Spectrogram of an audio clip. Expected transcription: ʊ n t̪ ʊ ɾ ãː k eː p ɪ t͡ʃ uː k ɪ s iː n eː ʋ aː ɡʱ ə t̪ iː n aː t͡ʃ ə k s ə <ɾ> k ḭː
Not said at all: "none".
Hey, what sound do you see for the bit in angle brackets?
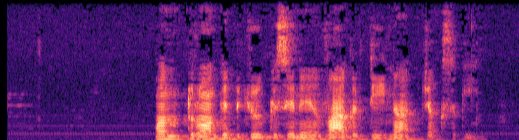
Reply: none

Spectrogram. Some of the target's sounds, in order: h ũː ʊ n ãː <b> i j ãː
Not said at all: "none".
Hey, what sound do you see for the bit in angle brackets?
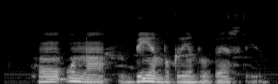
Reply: b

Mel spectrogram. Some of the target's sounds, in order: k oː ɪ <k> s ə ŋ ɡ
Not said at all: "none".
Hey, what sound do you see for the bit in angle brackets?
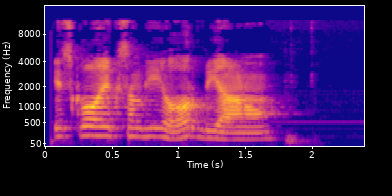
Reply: k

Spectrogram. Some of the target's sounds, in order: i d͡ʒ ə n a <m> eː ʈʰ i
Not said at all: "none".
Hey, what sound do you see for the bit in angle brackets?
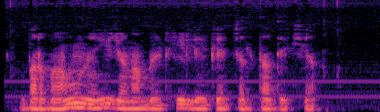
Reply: b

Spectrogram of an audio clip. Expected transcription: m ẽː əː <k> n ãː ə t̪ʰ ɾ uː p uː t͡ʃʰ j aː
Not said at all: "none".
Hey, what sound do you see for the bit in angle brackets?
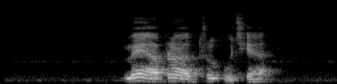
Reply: p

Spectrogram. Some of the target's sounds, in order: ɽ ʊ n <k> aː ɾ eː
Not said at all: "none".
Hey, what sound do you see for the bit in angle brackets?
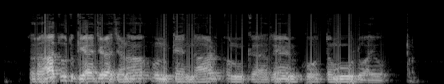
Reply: k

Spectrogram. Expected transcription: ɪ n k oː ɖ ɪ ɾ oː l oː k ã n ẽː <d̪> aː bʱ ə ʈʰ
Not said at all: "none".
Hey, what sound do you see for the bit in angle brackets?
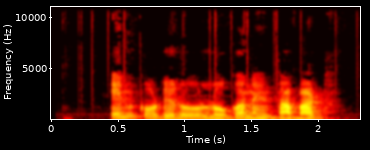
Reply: t̪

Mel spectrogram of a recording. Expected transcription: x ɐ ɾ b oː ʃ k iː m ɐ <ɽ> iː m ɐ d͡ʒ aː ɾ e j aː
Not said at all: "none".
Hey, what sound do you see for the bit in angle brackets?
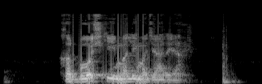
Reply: l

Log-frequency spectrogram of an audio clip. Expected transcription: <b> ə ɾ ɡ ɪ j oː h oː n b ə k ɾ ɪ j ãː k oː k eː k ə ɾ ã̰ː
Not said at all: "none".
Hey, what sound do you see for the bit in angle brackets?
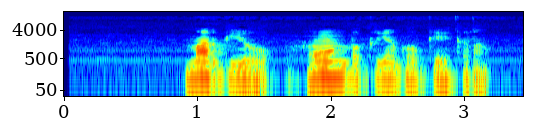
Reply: m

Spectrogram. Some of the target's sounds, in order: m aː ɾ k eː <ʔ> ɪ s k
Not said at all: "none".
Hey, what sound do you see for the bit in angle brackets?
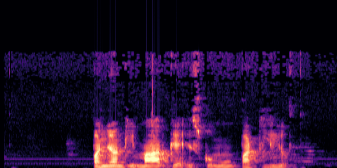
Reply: ʔ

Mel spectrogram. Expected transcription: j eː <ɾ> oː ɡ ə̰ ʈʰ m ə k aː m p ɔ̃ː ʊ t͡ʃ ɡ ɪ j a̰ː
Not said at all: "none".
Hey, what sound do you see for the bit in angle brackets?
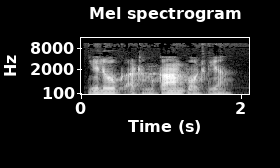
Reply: l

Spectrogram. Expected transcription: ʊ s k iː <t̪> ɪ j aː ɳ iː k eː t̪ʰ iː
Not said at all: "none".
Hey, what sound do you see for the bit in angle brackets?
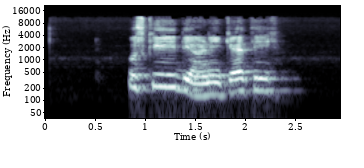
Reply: d̪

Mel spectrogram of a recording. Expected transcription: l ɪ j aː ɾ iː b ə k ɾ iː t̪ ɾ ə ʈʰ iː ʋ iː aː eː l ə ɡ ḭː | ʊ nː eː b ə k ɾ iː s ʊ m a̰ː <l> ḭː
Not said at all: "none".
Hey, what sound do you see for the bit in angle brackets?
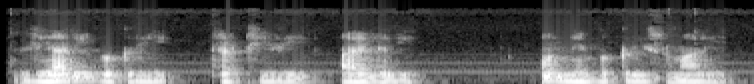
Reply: l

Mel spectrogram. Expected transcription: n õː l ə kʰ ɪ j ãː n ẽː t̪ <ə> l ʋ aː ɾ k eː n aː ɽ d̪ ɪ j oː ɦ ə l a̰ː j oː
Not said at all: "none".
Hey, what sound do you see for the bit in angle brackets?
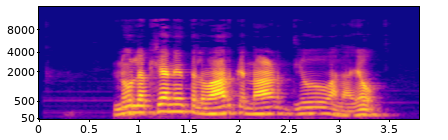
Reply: ə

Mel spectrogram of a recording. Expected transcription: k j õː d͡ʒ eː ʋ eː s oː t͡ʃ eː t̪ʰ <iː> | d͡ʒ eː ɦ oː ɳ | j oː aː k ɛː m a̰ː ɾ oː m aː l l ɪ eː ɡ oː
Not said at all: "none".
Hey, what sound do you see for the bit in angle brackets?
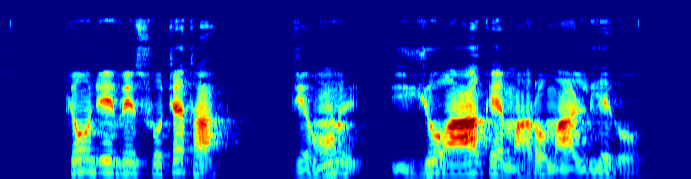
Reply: aː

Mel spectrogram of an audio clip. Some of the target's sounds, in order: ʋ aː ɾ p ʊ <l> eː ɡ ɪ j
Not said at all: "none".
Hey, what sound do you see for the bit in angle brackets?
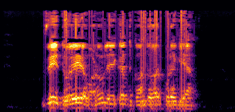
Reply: ɽ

